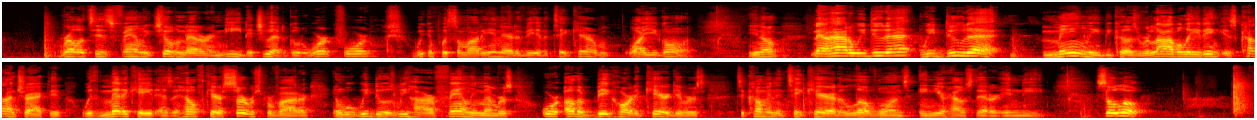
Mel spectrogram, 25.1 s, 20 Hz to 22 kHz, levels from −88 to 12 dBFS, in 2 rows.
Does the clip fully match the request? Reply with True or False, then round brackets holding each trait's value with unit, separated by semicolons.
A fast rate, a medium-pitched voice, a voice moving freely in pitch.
True (215 wpm; 155 Hz; 8.6 semitones)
